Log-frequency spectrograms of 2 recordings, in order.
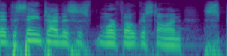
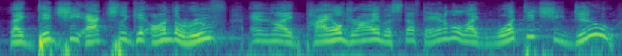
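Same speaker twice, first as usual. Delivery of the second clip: baffled exclamation; 4 semitones higher, 5 dB louder than usual. Retold or imitated. Retold baffled reaction to daughter's noise.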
